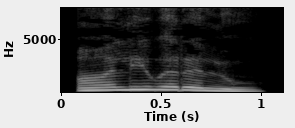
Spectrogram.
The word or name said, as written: ಆಲಿವರಲ್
